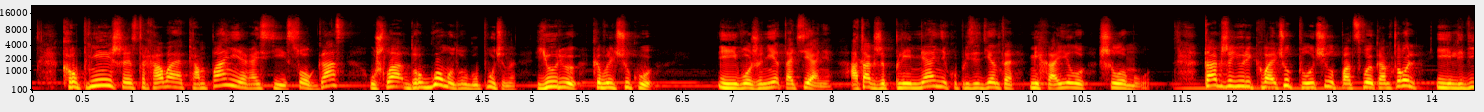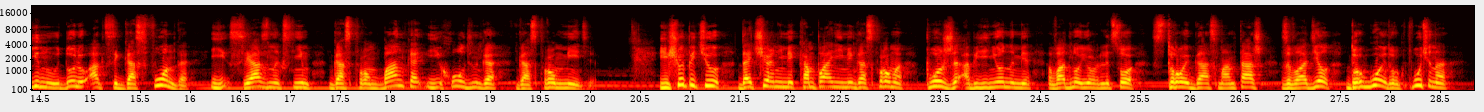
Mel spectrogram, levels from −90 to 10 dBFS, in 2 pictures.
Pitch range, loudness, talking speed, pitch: 160-195 Hz, -26 LUFS, 120 wpm, 175 Hz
